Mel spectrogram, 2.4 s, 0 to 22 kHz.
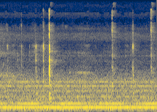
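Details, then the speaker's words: Central Electronics 100V transmitter with a replacement NOS transformer and rewired HV secondary. Faint irregular clicking over a steady transformer hum: the transmit relay chatters weakly and won't key on the manual function, though it keys with the mic PTT. "you can hear the relay clicking slightly so I got to figure that out"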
